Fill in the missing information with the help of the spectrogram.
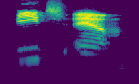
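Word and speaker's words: Beauchamp: too beach ham my last name is pronounced beach am no one ever knows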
